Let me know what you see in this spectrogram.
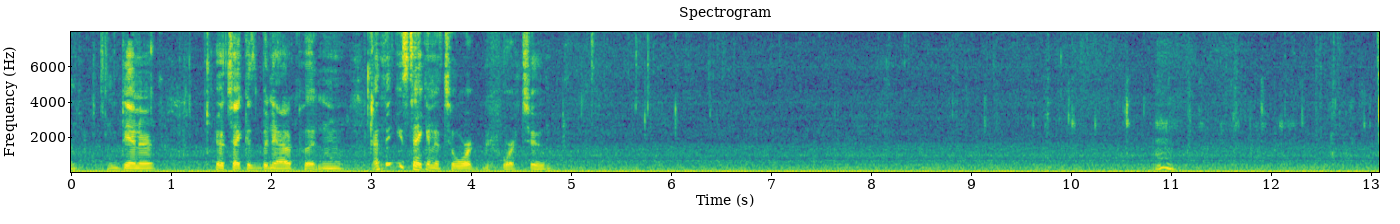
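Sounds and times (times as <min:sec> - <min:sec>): chewing a sandwich: 0:00.0 - 0:01.7, 0:04.8 - 0:06.6, 0:08.0 - 0:13.0
person humming: 0:10.8 - 0:11.2.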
